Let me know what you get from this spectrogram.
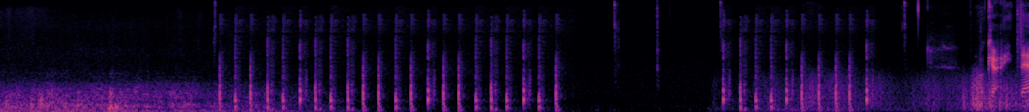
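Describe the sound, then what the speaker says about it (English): A thunderstorm rumbles low at the start and end of a Minecraft game scene, while loud, rapid, evenly spaced clicks run through the middle in two long bursts. "Sounds like another storm coming."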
